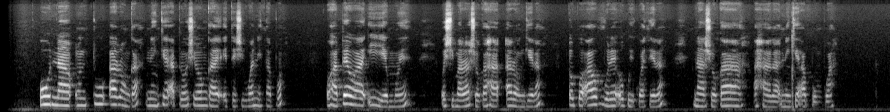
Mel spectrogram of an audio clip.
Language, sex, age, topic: Oshiwambo, female, 25-35, finance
